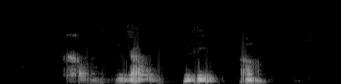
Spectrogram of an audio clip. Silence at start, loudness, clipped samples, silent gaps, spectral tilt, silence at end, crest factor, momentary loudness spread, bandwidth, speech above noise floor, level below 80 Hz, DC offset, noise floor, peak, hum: 0.65 s; -31 LUFS; under 0.1%; none; -9.5 dB/octave; 0.75 s; 24 dB; 11 LU; 7.2 kHz; 40 dB; -54 dBFS; under 0.1%; -70 dBFS; -8 dBFS; none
